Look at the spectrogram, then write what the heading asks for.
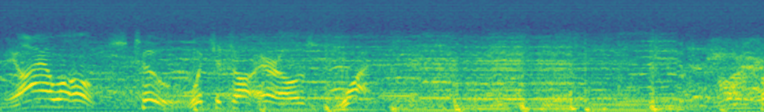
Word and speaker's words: Aeros: arrows and incidentally uh arrows is not spelled a-r-o-w-s as though it's uh even though it may be pronounced that way or sound like it it's a-e-r-o-s because it has to do of course with the famous wichita aeronautical factories down there ground ball bouncing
